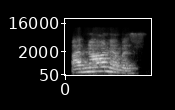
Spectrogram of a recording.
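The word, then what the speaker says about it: anonymous: अनोनिमस एंड नॉन, नॉन, ये वाई जो है साइलेंट है, ये जो वाई जो है यहाँ साइलेंट है।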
